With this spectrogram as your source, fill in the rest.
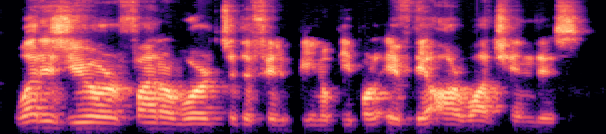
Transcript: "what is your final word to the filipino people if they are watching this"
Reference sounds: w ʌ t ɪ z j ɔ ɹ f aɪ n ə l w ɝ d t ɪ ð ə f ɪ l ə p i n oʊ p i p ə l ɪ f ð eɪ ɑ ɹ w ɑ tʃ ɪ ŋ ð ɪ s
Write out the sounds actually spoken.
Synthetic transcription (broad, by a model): w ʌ t ɪ z j ɔ ɹ f aɪ n ə l w ɝ d t ɪ ð ə f ɪ l ə p i n oʊ p i p ə l ɪ f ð eɪ ɑ ɹ w ɑ tʃ ɪ ŋ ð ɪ s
